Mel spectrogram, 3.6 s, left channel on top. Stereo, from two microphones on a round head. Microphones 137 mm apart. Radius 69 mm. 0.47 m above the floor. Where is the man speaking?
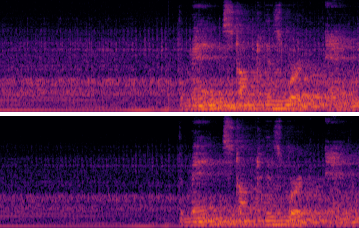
5° right (ahead or behind), 4 m.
